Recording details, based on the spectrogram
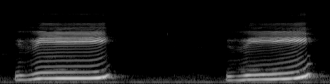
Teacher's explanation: زیر کو ہم نے ایک الف کے برابر کھینچنا ہے حرف مدہ یا کی وجہ سے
